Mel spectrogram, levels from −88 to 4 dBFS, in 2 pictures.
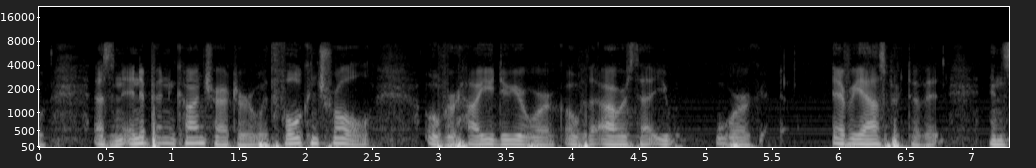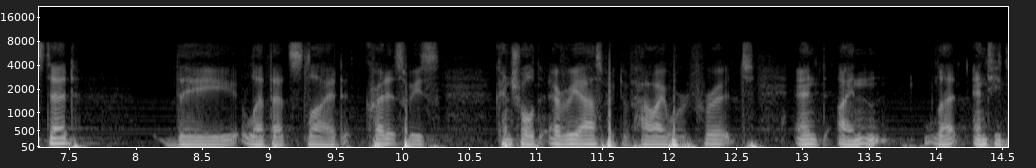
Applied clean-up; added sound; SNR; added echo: none; none; none; none.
